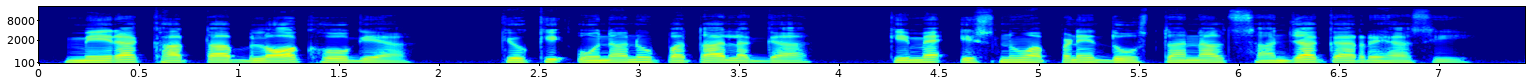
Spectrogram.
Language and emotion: Punjabi, sad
